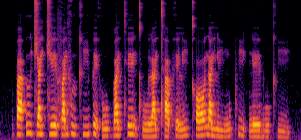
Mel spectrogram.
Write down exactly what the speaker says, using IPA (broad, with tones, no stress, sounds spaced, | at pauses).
p a˧˥ ʔ ɯː˥˨ t͡ɕ a˥˨ j t͡ɕ eː˥˨ f a˧˥ j f ɯː˧ kʰ iː˧˥ p e˧˩ h uː˩ b a˧ j t̪ʰ eː˥˨ n t̪ʰ uː˩ l a˧ j t̪ʰ a˩ pʰ e˧˩ l iː˥˨ kʰ ɔː˧˥ n a˧ j l iː˩ ŋ u˧˥ pʰ iː˧˩ t̚ n eː˩ b uː˩ kʰ iː˧˩ k̚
